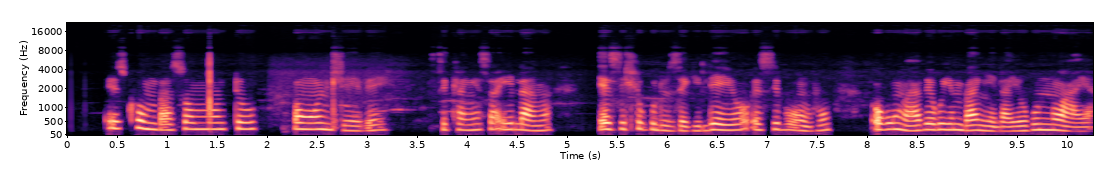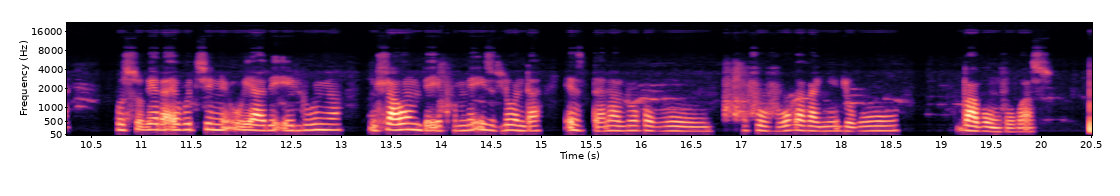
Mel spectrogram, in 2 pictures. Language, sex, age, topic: North Ndebele, female, 25-35, health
